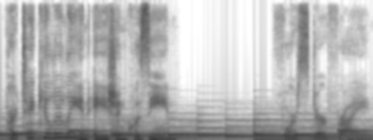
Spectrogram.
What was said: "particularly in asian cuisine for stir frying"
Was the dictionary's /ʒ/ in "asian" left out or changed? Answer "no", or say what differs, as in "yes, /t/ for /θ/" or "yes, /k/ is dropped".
no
